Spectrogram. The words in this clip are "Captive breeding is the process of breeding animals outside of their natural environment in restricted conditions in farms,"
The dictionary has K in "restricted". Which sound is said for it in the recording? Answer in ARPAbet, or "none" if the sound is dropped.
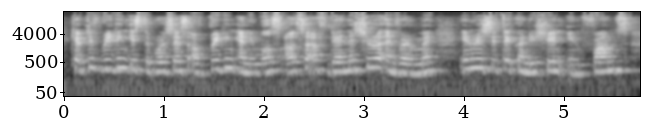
none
